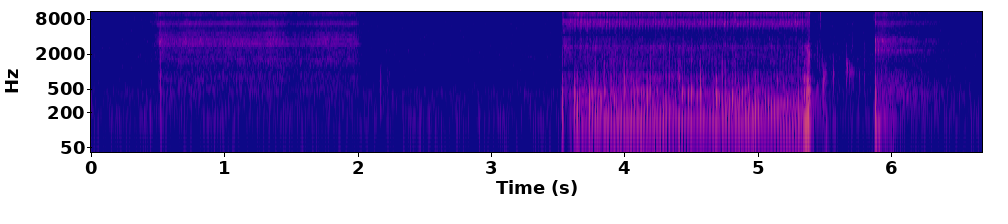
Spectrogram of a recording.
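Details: A hissing breath out, then a loud, rough, rattling snore on the in-breath, ending in a snort: snoring in a sleeping dog.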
